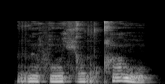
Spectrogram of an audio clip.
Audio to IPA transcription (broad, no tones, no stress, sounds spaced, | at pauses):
r ə̃ f õ ç o r qʰ ũ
